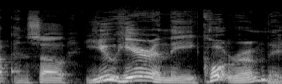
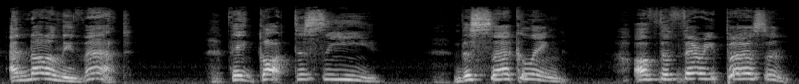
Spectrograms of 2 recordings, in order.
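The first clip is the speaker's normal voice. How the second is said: building excitement; excited; 10 semitones higher than usual. Real, not acted. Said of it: "I'm so excited".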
